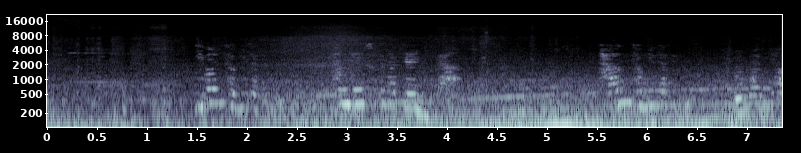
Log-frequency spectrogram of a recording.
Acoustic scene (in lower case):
bus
